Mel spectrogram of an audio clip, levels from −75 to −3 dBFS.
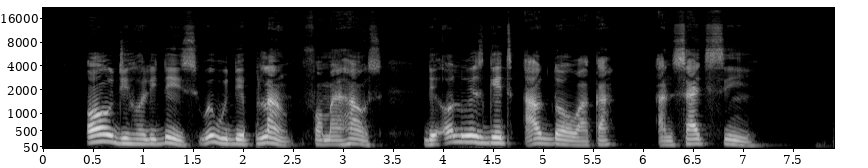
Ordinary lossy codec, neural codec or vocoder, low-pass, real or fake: none; vocoder, 48 kHz, 128 mel bands, Vocos; none; fake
